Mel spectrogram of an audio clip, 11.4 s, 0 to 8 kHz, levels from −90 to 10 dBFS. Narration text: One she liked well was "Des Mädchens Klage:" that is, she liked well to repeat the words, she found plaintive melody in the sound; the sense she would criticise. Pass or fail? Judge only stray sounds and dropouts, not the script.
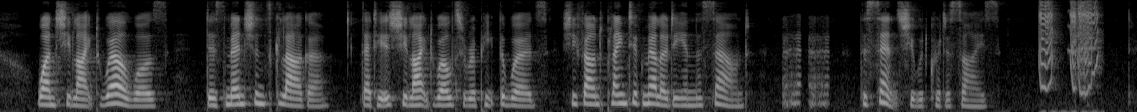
fail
